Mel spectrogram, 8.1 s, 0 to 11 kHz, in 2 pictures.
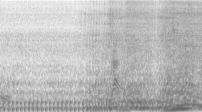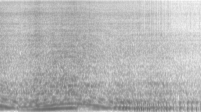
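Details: Yamaha Vega ZR motorcycle engine after replacing the loose piston (size 50) with a 75 oversize piston to cure clatter: even idle with smooth throttle blips, no piston slap or rattle; normal idle.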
